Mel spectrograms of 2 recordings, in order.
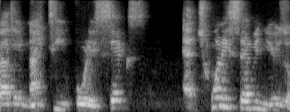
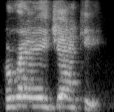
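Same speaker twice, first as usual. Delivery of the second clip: crowd cheer; 8 semitones higher than usual. Retold or imitated.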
